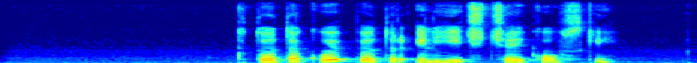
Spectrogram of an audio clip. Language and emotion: Russian, neutral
